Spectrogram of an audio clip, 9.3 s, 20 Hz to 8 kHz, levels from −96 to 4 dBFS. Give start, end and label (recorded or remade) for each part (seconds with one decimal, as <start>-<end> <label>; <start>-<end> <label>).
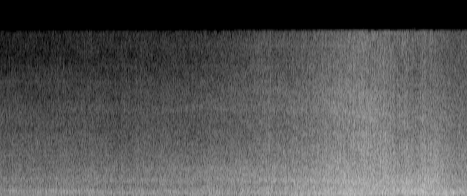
0.0-2.9 remade; 2.9-3.6 recorded; 3.6-4.1 remade; 4.1-4.9 recorded; 4.9-8.4 remade; 8.4-9.3 recorded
